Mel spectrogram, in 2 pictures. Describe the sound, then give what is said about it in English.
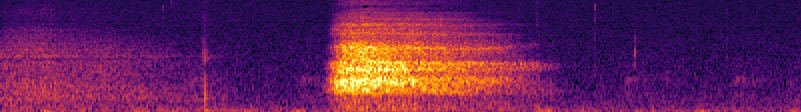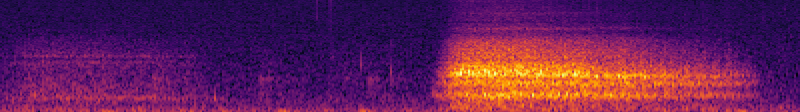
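Deep, slow breaths drawn in and let out, with two long, loud, airy breaths separated by a quieter, softer breath in between. “Just take a couple deep breaths with me.”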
